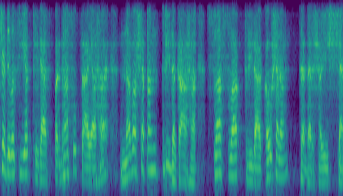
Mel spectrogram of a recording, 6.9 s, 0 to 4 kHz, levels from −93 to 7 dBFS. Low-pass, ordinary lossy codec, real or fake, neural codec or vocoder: 3.6 kHz; Opus, 24 kbps; fake; codec, 16 kHz, 1.1 kbps, Voila-Tokenizer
